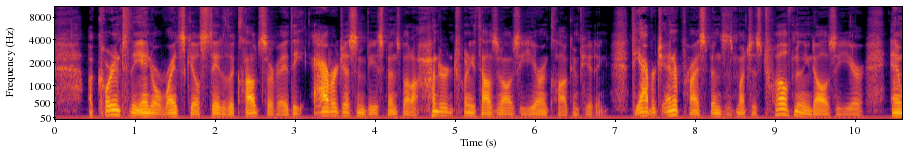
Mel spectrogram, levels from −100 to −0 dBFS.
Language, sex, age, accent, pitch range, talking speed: English, male, 50-69, American, 85-110 Hz, 185 wpm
